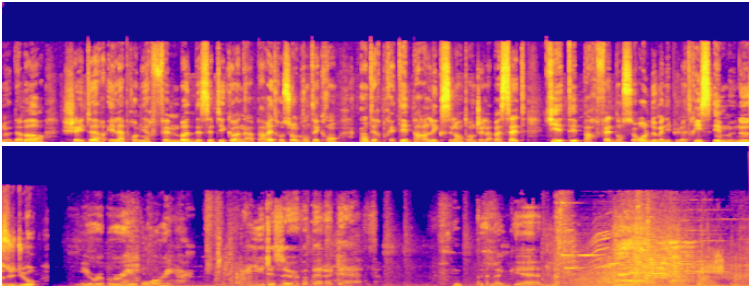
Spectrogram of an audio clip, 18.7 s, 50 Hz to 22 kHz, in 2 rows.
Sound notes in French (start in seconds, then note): 17.1 bruit métallique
